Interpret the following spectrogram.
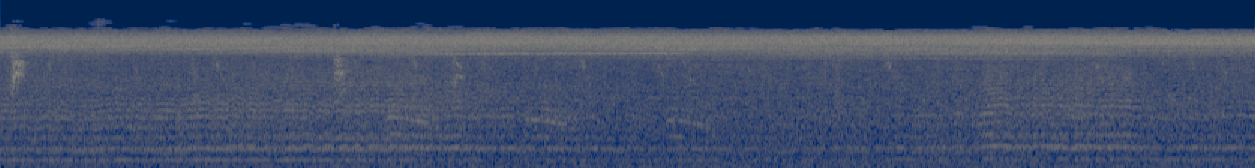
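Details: A crowd of honeybees visiting blooming kumquat in a garden for nectar. Their buzz is a continuous hum with a few brief louder passes as bees fly close, set over a steady high-pitched hiss.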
